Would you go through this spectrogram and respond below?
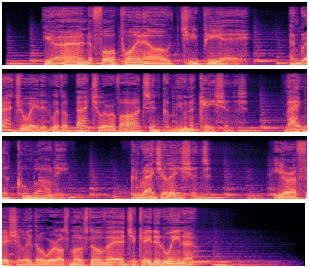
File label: attitude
